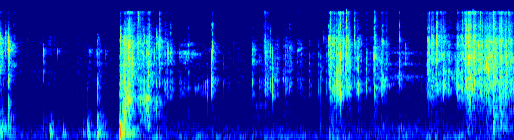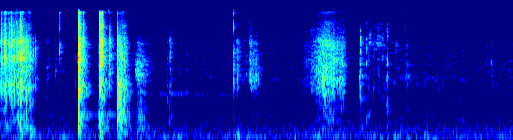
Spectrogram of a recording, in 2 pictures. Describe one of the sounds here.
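Plastic wrappers crinkle and rustle close by.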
